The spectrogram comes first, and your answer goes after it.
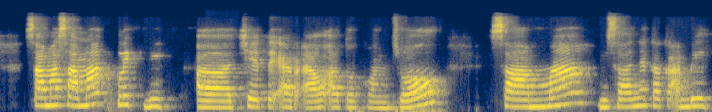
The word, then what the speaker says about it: control: Ada tulisan CTRL, itu bacanya control.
